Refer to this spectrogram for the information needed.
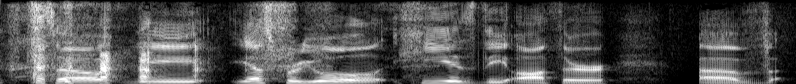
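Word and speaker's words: Jesper Juul: it's pronounced Jesper Jewel. As if the J's were wise."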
